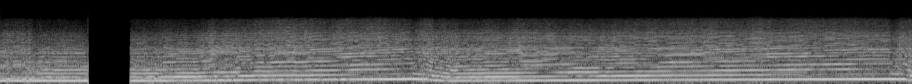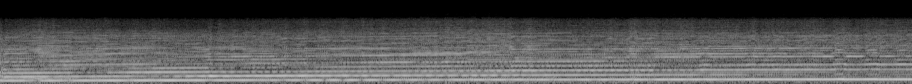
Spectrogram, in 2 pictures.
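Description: A race car engine roars loudly from close by, rising in pitch and dropping sharply at gear changes.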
